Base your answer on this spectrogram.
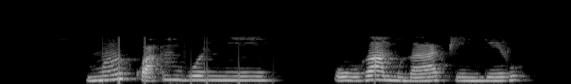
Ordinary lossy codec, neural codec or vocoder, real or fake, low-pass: Opus, 64 kbps; none; real; 3.6 kHz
